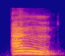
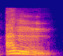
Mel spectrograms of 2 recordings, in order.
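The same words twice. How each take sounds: First: The word begins with a strained, forceful push. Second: The word begins plainly, without straining. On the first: The speaker calls it right. "아주 힘을 주어서 안 그럽니다" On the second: The speaker calls it wrong. "그것은 안이 아닙니다"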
